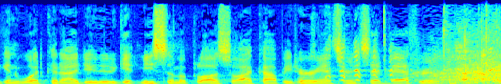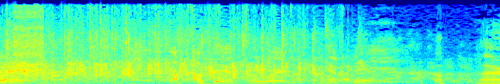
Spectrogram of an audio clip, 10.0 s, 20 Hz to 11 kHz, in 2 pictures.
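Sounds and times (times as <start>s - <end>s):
audience applauding: 4.4s - 9.4s.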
